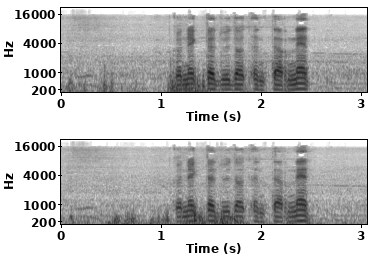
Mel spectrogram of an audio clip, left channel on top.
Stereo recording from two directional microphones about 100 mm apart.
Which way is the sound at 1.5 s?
25° left (ahead or behind).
